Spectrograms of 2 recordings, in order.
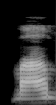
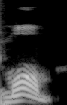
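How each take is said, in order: First: The vowel is a short, light o sound. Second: The vowel is a long o sound. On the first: The speaker calls it right. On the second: The speaker calls it wrong.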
